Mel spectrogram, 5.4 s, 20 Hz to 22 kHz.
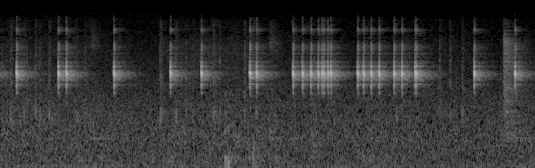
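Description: Radalert Inspector Geiger counter chirping once for each count, at irregular intervals, a few per second with a quick cluster about three seconds in. It is reading radioactivity on a paper-towel wipe taken from a rain-wet vehicle hood, around 0.07 mR/hr, which the operator puts at several times normal background.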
